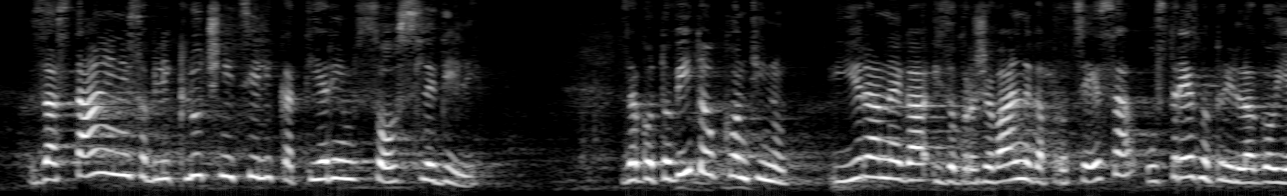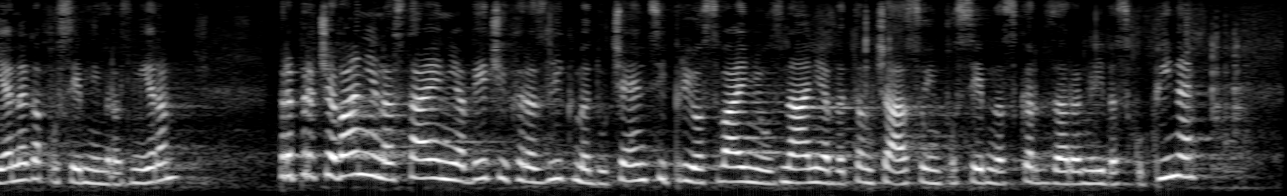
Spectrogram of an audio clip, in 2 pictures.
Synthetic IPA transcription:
zast̪awnʲɛnisɔbiliklʲjuːt͡ʃnit̪siːljikat̪eːɾimsɔslɛd̪iːli | zaɡɔt̪ɔʋiːt̪ɛwkɔnt̪inuiːɾanɛɡaʔizɔbɾaʒɛʋaːlnɛɡapɾɔt̪seːsaust̪ɾeːznɔpɾilaɡɔjɛːnɛɡapɔseːbnimɾazmeːɾɔm | pɾɛpɾɛt͡ʃɛʋaːnjɛnast̪aːjanjaʋeːt͡ʃixɾazliːkmɛd̪ut͡ʃɛnt̪sipɾiɔsʋaːjanjuznaːnjaʋət̪əmt͡ʃaːsuinpɔseːbnaskəɾbzaɾanliːʋɛskupiːnɛ

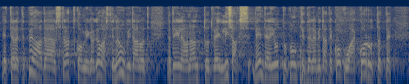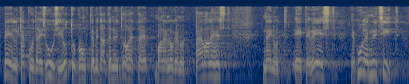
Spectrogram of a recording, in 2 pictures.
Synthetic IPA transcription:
e̞t̪̚ːe̞o̞le̞t̪ːe̞pyɦɑd̪ɑjɑlst̪rɑt̪ˑko̞mːiɡ̥ɑkɤvɑst̪inɤwpid̪̥ɑnud̪̥ | jɑt̪e̞jle̞o̞nɑnt̪ːud̪ve̞ːlːisɑksne̞nd̪̥e̞lejut̪ːˑupuŋk̚t̪id̪e̞le̞mid̪̥ɑt̪e̞ko̞ɡ̥uɑe̞ɡ̥̚ko̞rːut̪ːˑɑt̪ːe̞ | ve̞ːlkæpːud̪ɑjsuːsijut̪ːˑupuŋkt̪emid̪̥ɑd̪e̞nyːd̪̥o̞le̞t̪ːe̞mɑo̞le̞nluɡ̥e̞nud̪̥̚pæevɑle̞ɦe̞st̪ | næjnud̪̥e̞ːt̪e̞ve̞ːst̪ | jɑkuːle̞nːyːd̪̥siːt̪ː

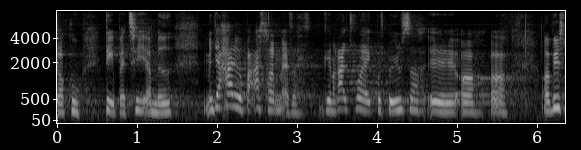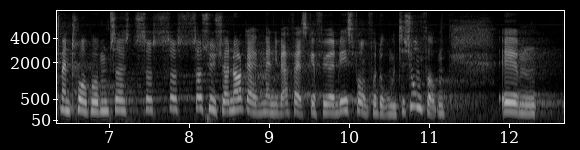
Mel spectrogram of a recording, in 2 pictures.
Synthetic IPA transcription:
ɒ̽kʰu | d̥e̝b̥æt͡sʰe̝̰ːɐmeð̞ˠmenjɑ̈ɪɑ̈ɾ̥e̝jo̝b̥ɑ̈ːsɒ̽d̥n̩ælsɐ | ɡ̥enəɐʁal̰d̥̚t͡sʰʁo̰jeɡ̥̚pʰɒ̽sb̥øːl̩sɐøɒ̽ʔɒ̽ | ʔɒ̽ʋe̝smænt͡sʰʁo̝ɐ̰pʰɒ̽d̥em̩sɒ̽sɒ̽sɒ̽sɒ̽synsjɑ̈ɪnɒ̽ɡ̥æmæniʋæɐ̰d̥fæl̰sɡ̥æføːɐe̝nʋe̝sfɒ̰ːmfɒ̽d̥o̝kument͡sʰæɕo̝̰ːnfɒ̽d̥m̩ | ʔøm

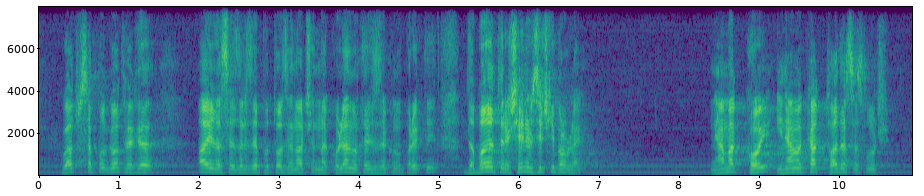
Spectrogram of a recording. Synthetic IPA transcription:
koɡat̪ʊ̥sɛpod̪ɡɔt̪vʲɐxə | ɐid̪ɐsɛzɾɐzɛpot̪ɔzinat͡ʃinːɐkolʲanot̪ɛzizɐkonopɾoɛk̚t̪id̪ɐbɤd̪ɐt̪ɾɛʃɛnifsit͡ʃkipɾoblɛ̰mḭ | nʲamɐkɔjinʲamɐkakt̪ovad̪ɐsɛslˠut͡ʃi̥

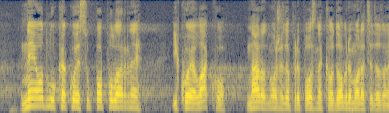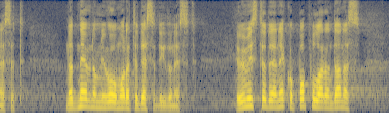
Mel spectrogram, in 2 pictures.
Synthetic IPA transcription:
neo̞d̪lˠuːkako̞je̞supo̞pulˠaɾne̞ | iko̞jelˠakʰo̞ | naːɾo̞d̪mo̞ʒed̪apɾe̞po̞znakaod̪o̞bɾe̞moɾat̪e̞d̪ad̪one̞set̪e̥ | nad̪ne̞ːʋno̞mniʋo̞umo̞ːɾat̪ed̪eset̪d̪aiɣd̪o̞ne̞se̥t̪e̥ | eɾʋiːmislit̪ed̪aje̞neko̞po̞pulˠaɾand̪anas

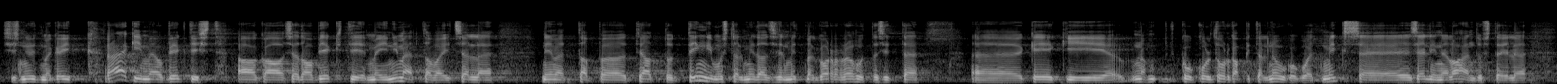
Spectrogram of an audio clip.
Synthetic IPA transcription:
sisnyːd̪me̞kɤjkːræːɡ̥ime̞o̞bje̞kt̪ist̪ɑɡ̥ɑse̞d̪̥ɑo̞bje̞kt̪ime̞jnime̞t̪ːˑɑvɑjd̪̥se̞lːe | nime̞t̪ːˑɑb̥t̪e̞ɑt̪ːˑud̪̥̚t̪iŋɡimust̪e̞lmid̪̥ɑd̪esilmit̪melko̞rːɑlrɤɦut̪ːˑɑsit̪ːe̞ | ke̞ːɡ̥ino̞kukult̪ːˑuːrkɑpːi̥t̪ːˑɑlnɤwko̞ɡ̥ue̞t̪ːmiksːe̞se̞lʲːine̞lɑɦe̞nd̪ust̪e̞jle

